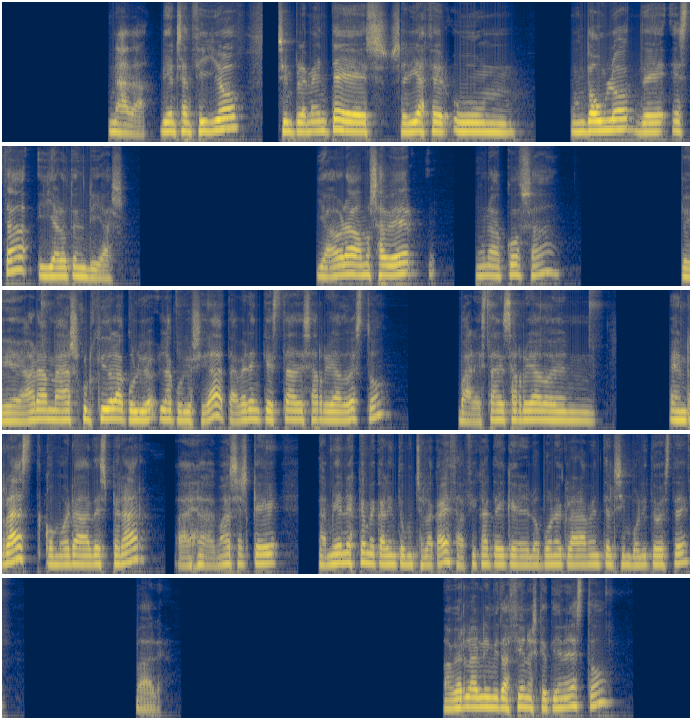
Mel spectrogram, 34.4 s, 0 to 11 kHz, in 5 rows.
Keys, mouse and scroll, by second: 0.8 typing, 9.0 typing, 14.0 typing, 15.4 typing, 18.4-21.2 typing, 23.1-24.0 typing, 27.3-29.2 typing, 33.4-33.8 typing.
